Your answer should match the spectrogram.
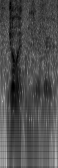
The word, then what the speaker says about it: Jovet: Jovet. Está bien. Es francés, se supone que la T no se pronuncia, pero...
